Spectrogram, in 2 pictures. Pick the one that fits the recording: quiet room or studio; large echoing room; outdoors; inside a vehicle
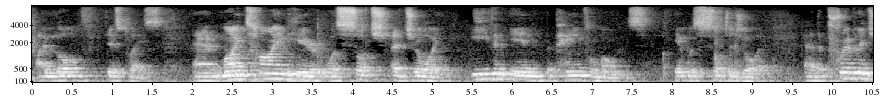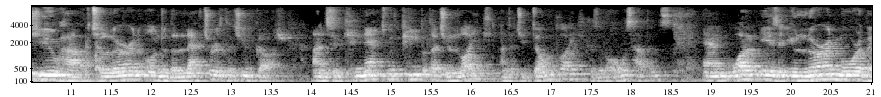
large echoing room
